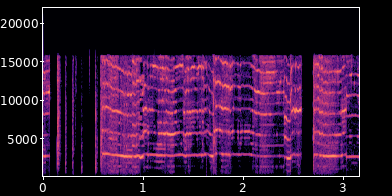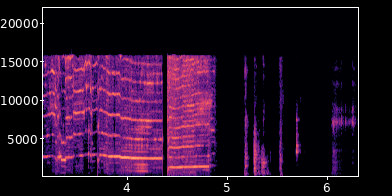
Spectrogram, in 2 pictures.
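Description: Cordless oscillating multi-tool cutting a bulkhead: a steady high-pitched whine with brief breaks where the blade stops and restarts, sinking slightly in pitch under load before it stops a little before five seconds. A few short clicks follow.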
